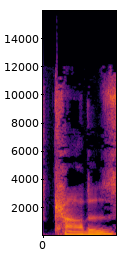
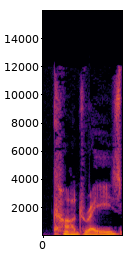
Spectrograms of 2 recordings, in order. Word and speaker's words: cadres: And the local officials, referred to as carders, sometimes pronounced as cadres by Americans, the local carders have to whip up the workforce in one drive after the other.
